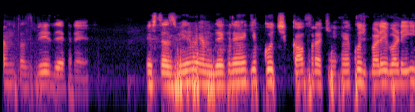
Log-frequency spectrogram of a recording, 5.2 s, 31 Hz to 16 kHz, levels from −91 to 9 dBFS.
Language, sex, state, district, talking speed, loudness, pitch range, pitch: Hindi, male, Uttar Pradesh, Jyotiba Phule Nagar, 230 wpm, -15 LUFS, 140-155 Hz, 145 Hz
